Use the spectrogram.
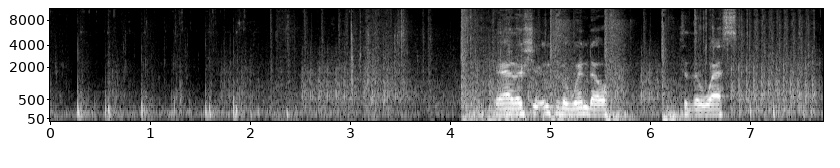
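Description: Repeated gunshots ring out in a video game firefight as shots come through a window, sharp cracks of varying loudness, with a louder, denser stretch partway through while players talk over the action.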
